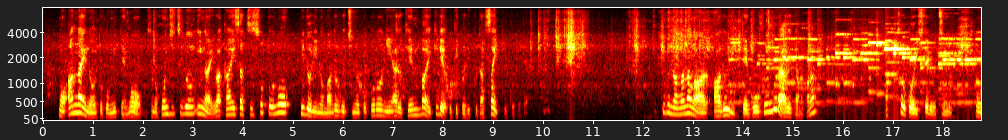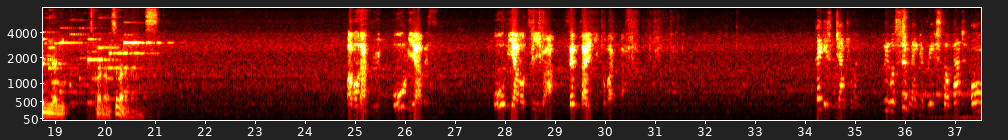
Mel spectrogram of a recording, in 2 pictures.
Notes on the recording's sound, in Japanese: はやぶさ７号新青森行き（臨時ダイヤ）より東京～大宮。スタートのはやぶさ７号での音を収録したものをバックに、今回の旅についての話をしています。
